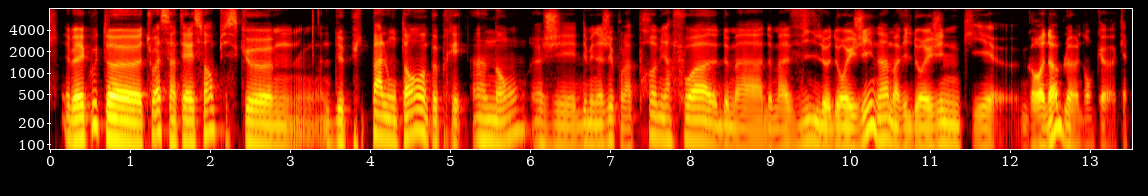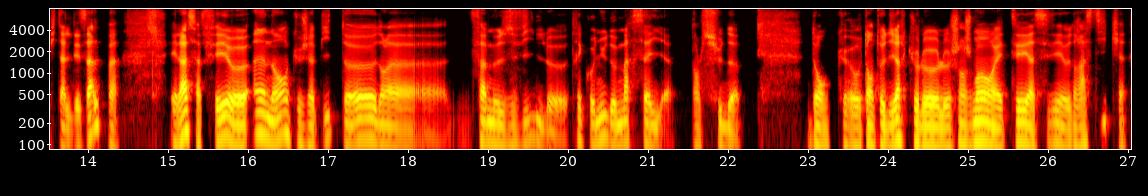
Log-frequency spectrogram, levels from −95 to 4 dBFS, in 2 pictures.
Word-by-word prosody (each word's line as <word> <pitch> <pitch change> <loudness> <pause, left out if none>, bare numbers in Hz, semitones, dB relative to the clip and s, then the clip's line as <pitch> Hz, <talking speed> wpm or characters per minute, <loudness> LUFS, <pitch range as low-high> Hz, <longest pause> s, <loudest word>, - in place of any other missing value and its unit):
Et 120 - -6
beh, 115 +1 +7
écoute, 175 +6 -1
heu, 110 -5 +10
tu - - -9
vois, 145 - +3
c'est 130 -6 -1
intéressant 110 +8 0
puisque, 130 -9 -7
mmh, 95 -3 +1 0.4
depuis 100 +1 -7
pas 135 -2 +2
longtemps, 125 +6 +1
à - - -5
peu 110 - -4
près 105 0 -8
1 115 -1 -4
an, 120 +8 -4 0.2
heu, 105 0 -9
j'ai 90 -1 -6
déménagé 95 +4 -5
pour 90 -6 -10
la 80 - -6
1re 120 -1 -6
fois, 115 -2 +2
heu, - - -5
de 90 +1 -5
ma 85 -3 -6
de 85 +2 -7
ma 85 0 -5
ville, 95 +4 -6
heu, 85 -2 +1
d'origine, 90 - 0
hein. 120 +1 +1
Ma 90 -6 -1
ville 85 +1 -7
d'origine 90 +2 -1
qui 85 0 -10
est, - - -4
heu, 455 - -15 0.2
Grenoble, 480 - +2
heu, 80 -1 -3
donc 80 0 -12
heu, - - -4
capitale 85 - -4
des 80 0 -1
Alpes. - - +1 0.7
Et - - -2
là, - - +9
ça - - -1
fait, 115 +4 +1
heu, 95 -6 +6
1 135 -3 +2
an 135 +6 +2
que 110 -4 -10
j'habite, 95 +8 -7
heu, 115 +4 +4
dans 100 -1 -1
la 90 -3 -3 0.3
fameuse 95 -4 -2
ville, 105 - -10
heu, 405 0 -5
très - - -8
connue 110 +6 -4
de 100 -5 -1
Marseille, 95 -3 -3 0.3
dans - - -8
le - - -10
sud. - - -4 0.8
Donc 85 -2 -1 0.2
heu, 90 - -4
autant 90 +1 +1
te - - -2
dire 115 +6 +4
que 105 - 0
le 90 -1 +5
le 85 0 +1
changement 100 +2 +3
a 85 - +4
été 105 +5 +1
assez, 100 +4 -2
heu, 85 -1 -1
drastique, 90 - -6
100 Hz, 185 wpm, -25 LUFS, 90-115 Hz, 0.8 s, heu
